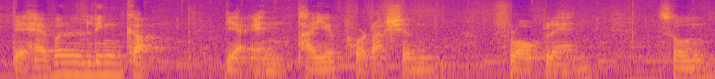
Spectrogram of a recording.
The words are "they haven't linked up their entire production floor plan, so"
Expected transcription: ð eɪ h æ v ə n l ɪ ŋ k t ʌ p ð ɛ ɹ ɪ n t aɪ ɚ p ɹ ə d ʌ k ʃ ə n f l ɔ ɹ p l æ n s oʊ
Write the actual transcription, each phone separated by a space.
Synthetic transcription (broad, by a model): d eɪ h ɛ v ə n l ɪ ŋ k ɑ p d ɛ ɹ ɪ n t aɪ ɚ p ɹ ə d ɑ k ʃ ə n f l ɔ p l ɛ n s oʊ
